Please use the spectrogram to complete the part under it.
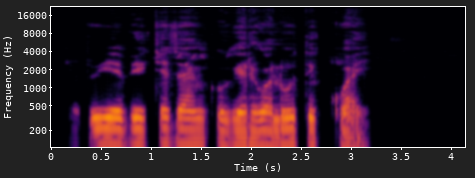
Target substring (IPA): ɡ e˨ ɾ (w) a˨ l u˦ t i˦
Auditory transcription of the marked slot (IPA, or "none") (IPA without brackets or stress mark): w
